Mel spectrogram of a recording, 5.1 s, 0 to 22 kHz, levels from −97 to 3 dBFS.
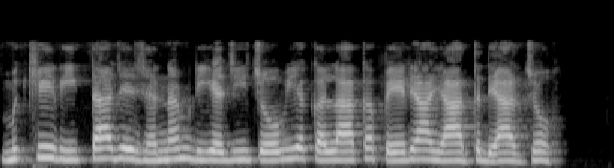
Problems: none marked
